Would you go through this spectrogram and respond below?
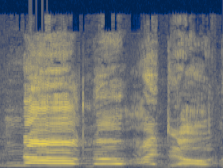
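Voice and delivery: high, loud mock horror; alarmed refusal. Teacher answering a child who would taste him, loudly appalled. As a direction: exclaim it in exaggerated alarm.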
